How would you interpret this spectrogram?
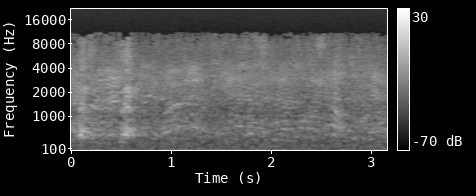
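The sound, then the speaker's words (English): Several dogs bark and yip amid a steady crowd murmur at a baseball ballpark during a game on a dog night, with two sharper barks near the start and scattered yelps afterward over the broad background noise. “And if you can't hear, it's Bark at the Park night.”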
